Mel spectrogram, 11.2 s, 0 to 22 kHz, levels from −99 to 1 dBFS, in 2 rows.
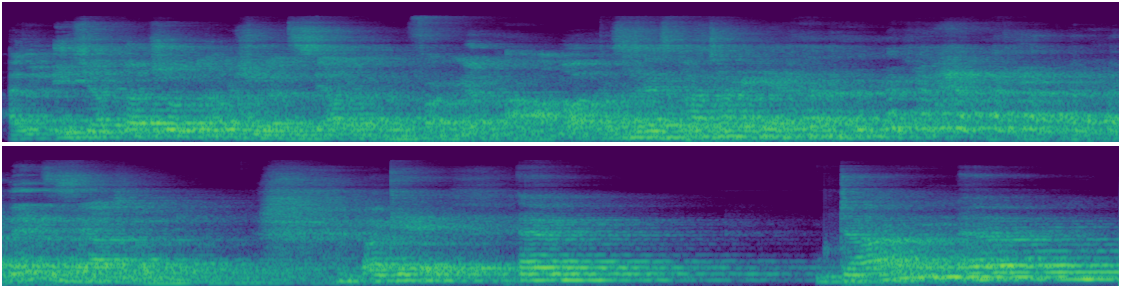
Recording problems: room echo; strong; dies away in 1.9 s
off-mic speech; far

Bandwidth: 14.5 kHz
